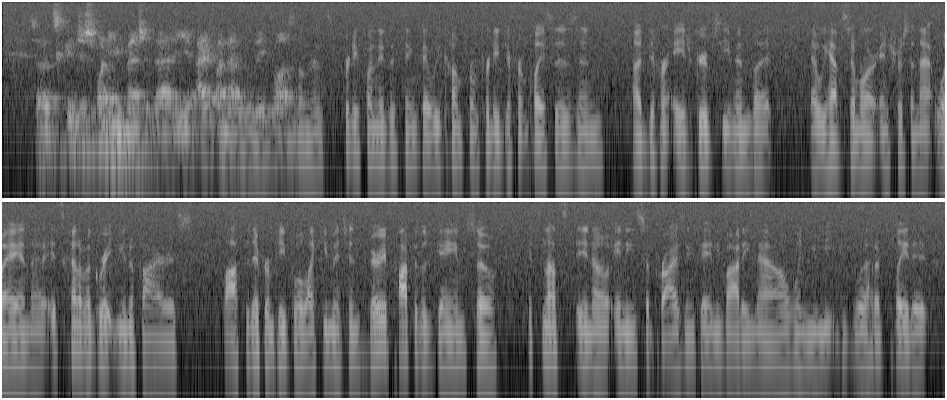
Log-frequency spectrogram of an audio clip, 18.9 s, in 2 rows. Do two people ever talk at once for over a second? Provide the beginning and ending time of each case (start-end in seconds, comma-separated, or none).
none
